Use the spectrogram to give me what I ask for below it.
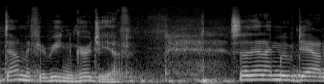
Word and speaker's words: Gurdjieff: Gurdjieff, excuse me. Gurdjieff, thank you.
